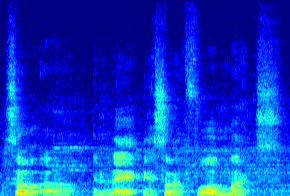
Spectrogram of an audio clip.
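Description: A man doing a casual street interview, recapping and questioning in a halting, repetitive way. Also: medium pitch, rough recording.

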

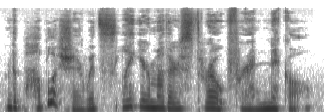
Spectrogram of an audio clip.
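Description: A woman doing a soft-spoken ASMR roleplay as a flirty dungeon master. She teases, then whispers close into each ear in turn. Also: mid-range voice, moderate pace, husky. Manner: teasing, flirty, switching between whispers and soft speech. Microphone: close binaural mic.

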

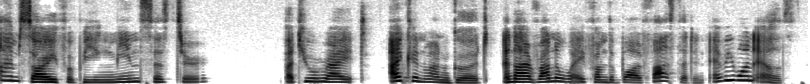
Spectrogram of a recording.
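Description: Woman voicing a high-pitched, sulky little girl. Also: animated, measured pace, creaky, no room sound, studio quality, exaggerated voice. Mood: apologetic. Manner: petulant, childlike phrasing. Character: sulky, pouting little girl, easily upset, earnest.

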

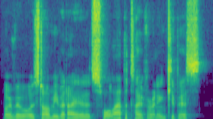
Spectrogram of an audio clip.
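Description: A man's voice: deep voice, little pitch movement, fast talker, close to an everyday voice. A man playing a shy, flustered young incubus roommate in an ASMR roleplay, hesitant and awkward, often trailing off. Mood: weary, pensive. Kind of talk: ASMR roleplay audio drama.

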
